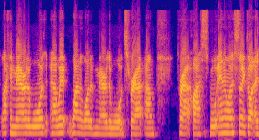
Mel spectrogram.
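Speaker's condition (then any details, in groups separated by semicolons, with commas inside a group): Bilateral cleft lip and palate; much improved since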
